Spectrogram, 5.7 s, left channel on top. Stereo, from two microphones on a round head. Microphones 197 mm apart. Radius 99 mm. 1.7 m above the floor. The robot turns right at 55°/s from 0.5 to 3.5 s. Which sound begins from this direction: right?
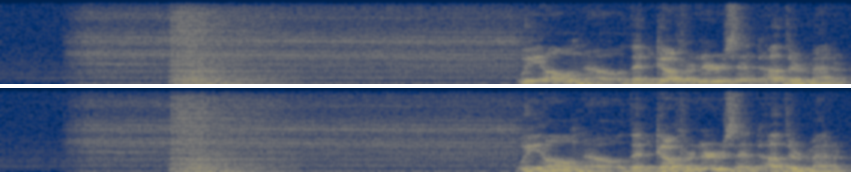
A man speaking, at 3.4 s.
